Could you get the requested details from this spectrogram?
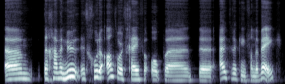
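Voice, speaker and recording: Slow-talking male co-host. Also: on the high side. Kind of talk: casual chat.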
